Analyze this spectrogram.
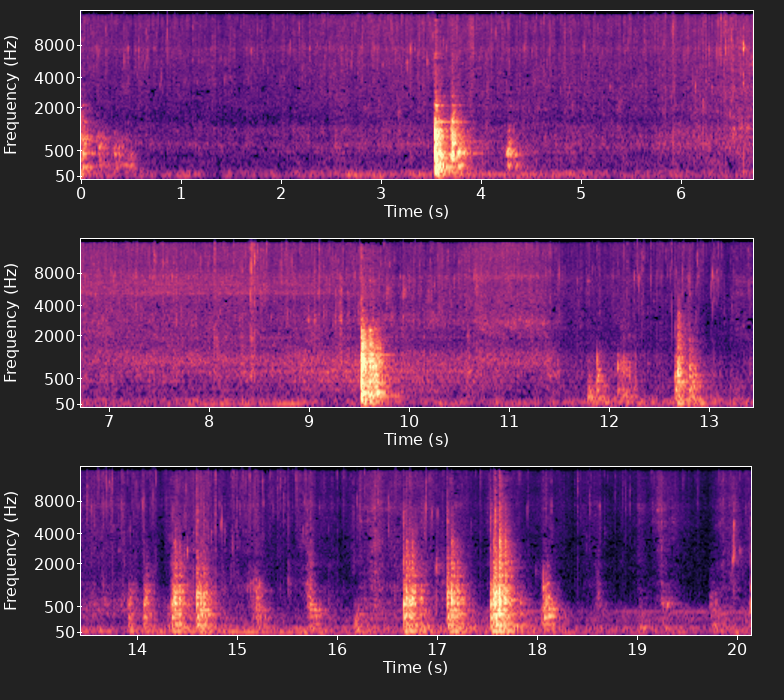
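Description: Chilli-spice masala in oil sizzling in a metal frying pan just after apple cider vinegar goes in, with a wooden spatula knocking against the pan now and then. In the second half the spatula stirs and scrapes in many quick strokes.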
